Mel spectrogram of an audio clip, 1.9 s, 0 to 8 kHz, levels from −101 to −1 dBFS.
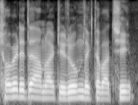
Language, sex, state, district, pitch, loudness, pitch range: Bengali, male, West Bengal, Cooch Behar, 140 Hz, -13 LUFS, 135-150 Hz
